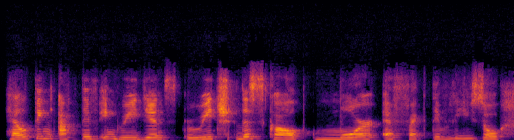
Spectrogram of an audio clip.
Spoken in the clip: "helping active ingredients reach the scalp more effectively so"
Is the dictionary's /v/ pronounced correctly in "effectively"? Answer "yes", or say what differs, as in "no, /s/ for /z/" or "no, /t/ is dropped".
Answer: yes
